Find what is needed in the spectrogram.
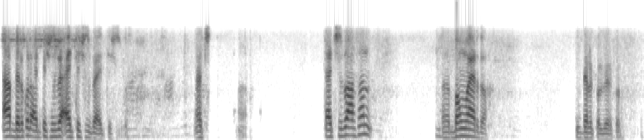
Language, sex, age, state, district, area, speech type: Kashmiri, female, 18-30, Jammu and Kashmir, Kulgam, rural, conversation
